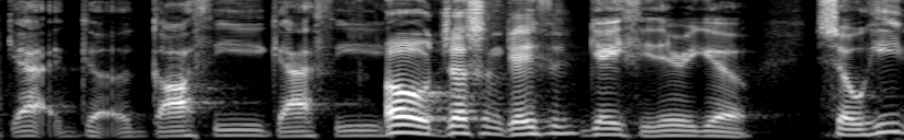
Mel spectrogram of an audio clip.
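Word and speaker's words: Gaethje: his face said just one who just won Guffey right or how you say his name leave them on ya gothy Goffe Oh Justin Casey there you go so he just wants so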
